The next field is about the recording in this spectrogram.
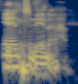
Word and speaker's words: Antonina: I would like to see Antonia Shevchenko kind of use the Antonina. Pressure. Is that what I'm saying? – You pronounce my wife's sister's name right. – Antonina. I apologize.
